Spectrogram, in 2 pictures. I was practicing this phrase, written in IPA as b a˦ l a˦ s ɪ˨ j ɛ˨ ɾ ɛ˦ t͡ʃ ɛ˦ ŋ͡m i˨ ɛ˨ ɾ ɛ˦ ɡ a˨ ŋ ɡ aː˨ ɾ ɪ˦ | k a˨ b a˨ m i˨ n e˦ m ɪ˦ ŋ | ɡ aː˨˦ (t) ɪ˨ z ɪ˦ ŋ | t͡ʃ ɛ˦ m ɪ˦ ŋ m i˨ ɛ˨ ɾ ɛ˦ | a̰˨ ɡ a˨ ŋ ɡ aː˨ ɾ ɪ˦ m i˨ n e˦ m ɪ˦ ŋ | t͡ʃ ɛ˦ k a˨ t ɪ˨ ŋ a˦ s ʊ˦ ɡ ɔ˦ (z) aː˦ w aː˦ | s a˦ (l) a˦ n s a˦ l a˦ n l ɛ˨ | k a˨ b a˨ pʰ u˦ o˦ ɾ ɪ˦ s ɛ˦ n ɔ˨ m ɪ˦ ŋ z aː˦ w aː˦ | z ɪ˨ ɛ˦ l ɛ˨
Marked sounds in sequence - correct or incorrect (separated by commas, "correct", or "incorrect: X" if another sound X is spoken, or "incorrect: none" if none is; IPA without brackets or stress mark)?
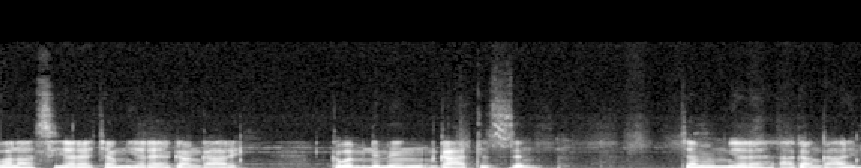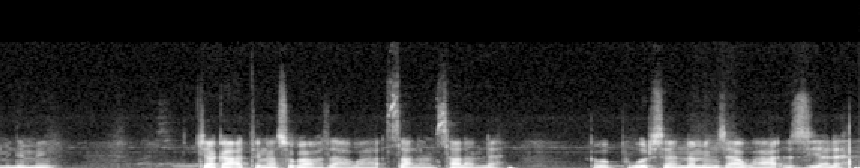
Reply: correct, correct, correct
